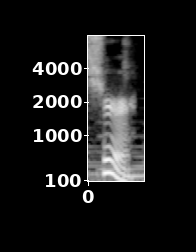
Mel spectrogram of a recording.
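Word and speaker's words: 四: The number four is pronounced shi, which is also the word for death.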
